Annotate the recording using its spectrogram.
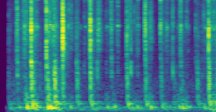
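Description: Computer-keyboard typing sound effect: a quick, irregular run of sharp keystroke clicks, several a second, timed to the title text typing itself out on screen.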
